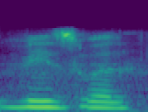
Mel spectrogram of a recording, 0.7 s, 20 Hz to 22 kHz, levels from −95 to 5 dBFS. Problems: constant background noise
